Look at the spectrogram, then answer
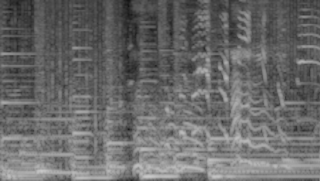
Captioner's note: giggling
